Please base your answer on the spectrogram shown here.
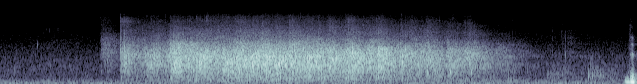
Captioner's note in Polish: oklaski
